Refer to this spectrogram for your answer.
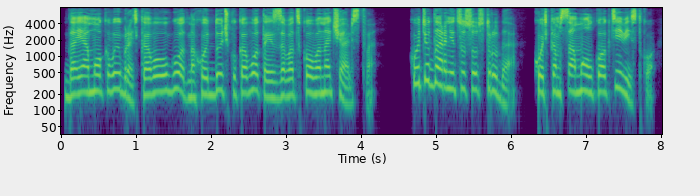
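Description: A woman's voice: mid-range voice, lively intonation, normal speed, a little mellow, voice pushed up, close to an everyday voice. A woman voicing a cruel, mocking husband who sneers and taunts his wife in an audiobook. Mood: taunting.

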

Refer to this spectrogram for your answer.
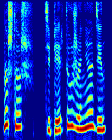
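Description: Audiobook: hopeful, talkative young woman, high and lively, done by a male narrator, dry close sound. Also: moderate pace, no room sound. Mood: excited. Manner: raised, excited delivery.

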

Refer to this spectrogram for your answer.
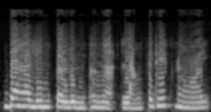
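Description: Steady, dry-sounding audiobook narrator. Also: medium pitch, quick pace, no room sound, dull audio. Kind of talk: novel narration.

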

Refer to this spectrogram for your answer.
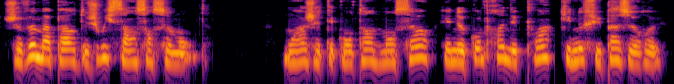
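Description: A reader voicing a timid, gentle young man who speaks earnestly and gravely, in an audiobook reading. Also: mid-range voice, moderate pace, dry recording, clean studio sound, natural voice. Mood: confessional.

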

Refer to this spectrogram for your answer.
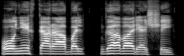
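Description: A woman voicing a gloomy, grumbling robot shaped like an old safe, speaking slowly and loudly. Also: low-pitched, steady tone, smooth, no room sound, studio quality. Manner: grumbling, slow and loud.

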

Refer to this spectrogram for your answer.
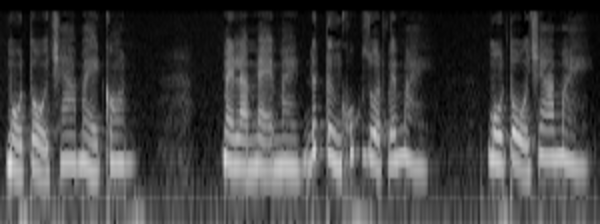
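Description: A woman's voice: a little high, fairly even intonation, moderate pace, warm tone, close to an everyday voice. A woman voicing a sobbing, scolding old mother. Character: tearful older mother, scolding out of love.

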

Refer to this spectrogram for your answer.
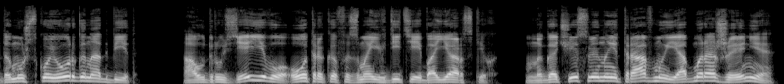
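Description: A plump, indignant nobleman, played by a male narrator, presses his complaint with insistent righteousness. His pitch moves a lot as he argues. The sound is close and dry. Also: dry recording, close to an everyday voice. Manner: aggrieved, insistent.

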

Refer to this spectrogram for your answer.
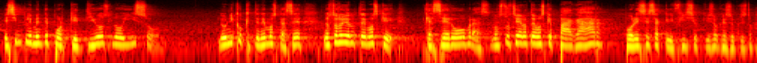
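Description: A man giving an informal sermon, chatting with the audience, asking questions and answering them himself, and reading scripture slowly and emphatically. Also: high voice, darkish tone. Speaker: lay preacher. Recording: faint noise, long reverb in a hall.

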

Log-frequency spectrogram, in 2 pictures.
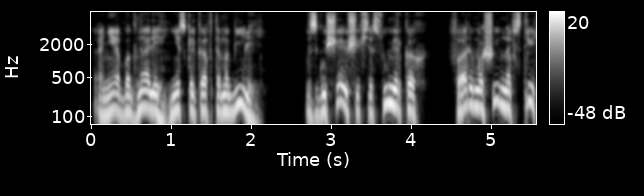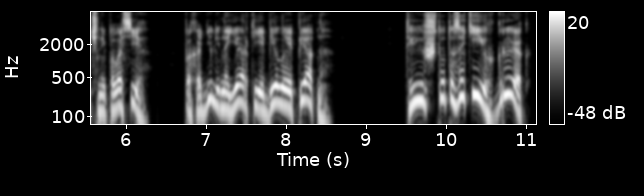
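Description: Husky, expressive male audiobook narrator. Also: medium pitch, moderate pace, no echo, studio quality. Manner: expressive storytelling.

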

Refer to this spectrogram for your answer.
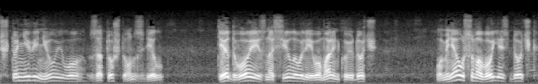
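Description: A man voicing a rough male witness who shouts his answers fiercely in a courtroom scene of an audiobook. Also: mid-range voice, lo-fi sound, voice pushed up, close to an everyday voice. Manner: emphatic, shouting defiantly.

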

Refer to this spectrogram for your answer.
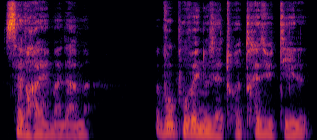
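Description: A man's voice: on the low side, moderate pace, warm tone, husky. A man voicing a respectful, earnest young page in an audiobook story.

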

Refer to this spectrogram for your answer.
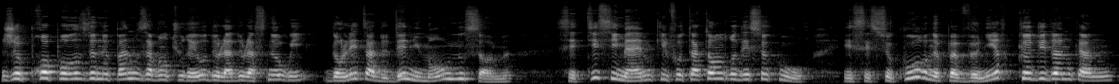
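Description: An audiobook reader voicing a male quartermaster guide who speaks in a firm, calm and assured way. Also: mid-range voice, lightly acted. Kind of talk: audiobook character voice.

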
